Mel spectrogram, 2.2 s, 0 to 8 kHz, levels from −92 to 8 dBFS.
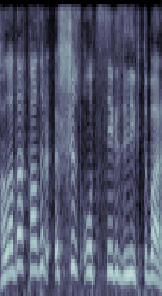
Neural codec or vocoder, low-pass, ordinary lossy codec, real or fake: codec, 16 kHz, 2 kbps, X-Codec, WavLM features, trained on Multilingual LibriSpeech; 7.2 kHz; none; fake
